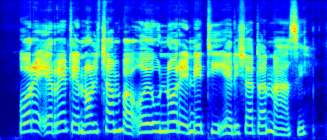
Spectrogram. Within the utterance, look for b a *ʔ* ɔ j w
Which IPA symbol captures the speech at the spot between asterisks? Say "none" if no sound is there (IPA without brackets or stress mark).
ʔ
